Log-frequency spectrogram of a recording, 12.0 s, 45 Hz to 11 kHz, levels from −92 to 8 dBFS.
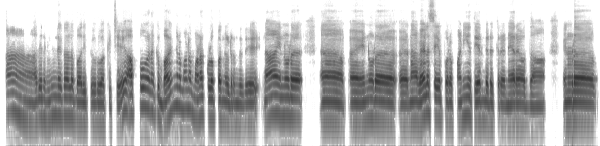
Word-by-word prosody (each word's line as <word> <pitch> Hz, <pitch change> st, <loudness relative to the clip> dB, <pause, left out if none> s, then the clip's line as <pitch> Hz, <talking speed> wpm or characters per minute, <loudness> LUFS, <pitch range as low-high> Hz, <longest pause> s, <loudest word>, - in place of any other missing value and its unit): ஆ, -, -, -3 dB, 0.5 s
அது 120 Hz, -, -4 dB
எனக்கு 130 Hz, -1 st, -8 dB
நீண்ட 145 Hz, 0 st, -4 dB
கால 140 Hz, -1 st, 0 dB
பாதிப்ப 115 Hz, -1 st, -2 dB
உருவாக்குச்சு. 115 Hz, -1 st, -4 dB, 0.2 s
அப்போ 160 Hz, +6 st, -1 dB
எனக்கு 170 Hz, -4 st, -5 dB
பயங்கரமான 190 Hz, -1 st, -1 dB
மனக்குழப்பங்கள் 130 Hz, -3 st, -1 dB
இருந்தது. 115 Hz, 0 st, -4 dB, 0.3 s
நான் 155 Hz, +1 st, +2 dB
என்னோட 145 Hz, 0 st, +1 dB, 0.6 s
ஆ, -, -, +1 dB, 0.5 s
ஆ, -, -, +4 dB, 0.2 s
என்னோட 130 Hz, +1 st, 0 dB, 0.5 s
அ, -, -, +3 dB, 0.2 s
நான் 120 Hz, 0 st, 0 dB
வேலை 145 Hz, +4 st, +4 dB
செய்யப்போற 130 Hz, -3 st, 0 dB
பணிய 140 Hz, +5 st, -4 dB
தேர்ந்தெடுக்கிற 120 Hz, -2 st, 0 dB, 0.2 s
நேரம் 110 Hz, 0 st, +3 dB
அதுதான். 105 Hz, 0 st, -3 dB, 0.5 s
என்னோட 120 Hz, 0 st, +3 dB, 0.3 s
அ, -, -, -2 dB
125 Hz, 135 wpm, -22 LUFS, 115-145 Hz, 0.6 s, ஆ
